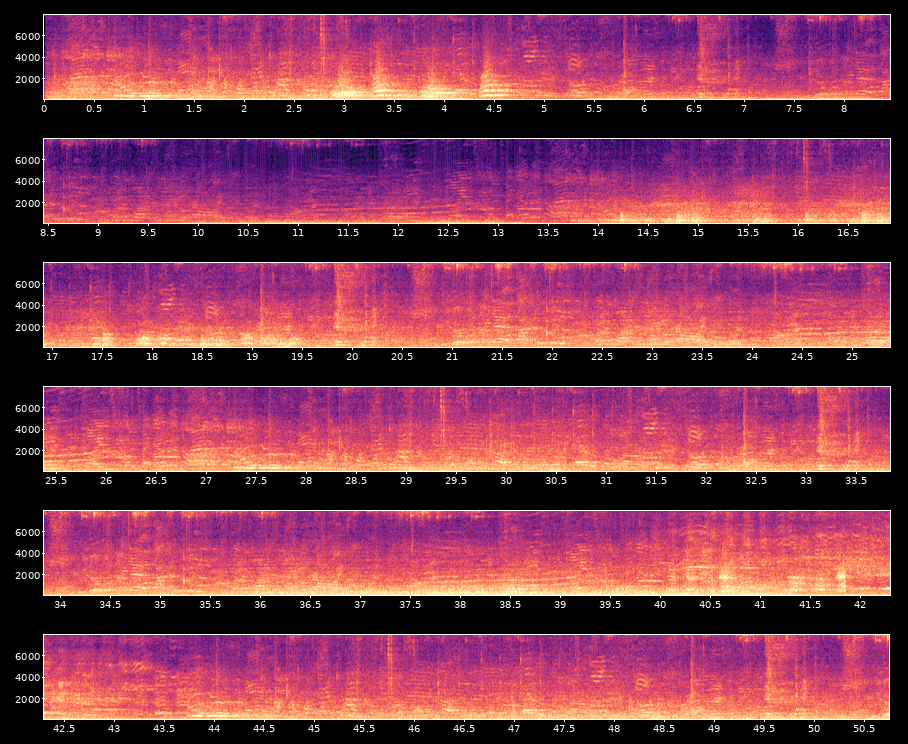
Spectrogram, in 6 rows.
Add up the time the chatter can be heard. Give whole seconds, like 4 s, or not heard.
51 s.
